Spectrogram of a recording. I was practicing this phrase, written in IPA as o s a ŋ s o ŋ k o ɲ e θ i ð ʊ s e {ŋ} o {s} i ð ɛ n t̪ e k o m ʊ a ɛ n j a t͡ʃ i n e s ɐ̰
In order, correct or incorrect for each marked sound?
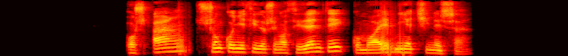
correct, incorrect

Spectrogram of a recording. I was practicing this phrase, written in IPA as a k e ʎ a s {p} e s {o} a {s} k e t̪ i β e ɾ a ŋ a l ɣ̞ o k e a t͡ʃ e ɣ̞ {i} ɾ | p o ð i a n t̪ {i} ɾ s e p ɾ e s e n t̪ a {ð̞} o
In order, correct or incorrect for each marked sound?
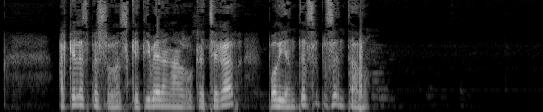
correct, correct, correct, incorrect, incorrect, correct

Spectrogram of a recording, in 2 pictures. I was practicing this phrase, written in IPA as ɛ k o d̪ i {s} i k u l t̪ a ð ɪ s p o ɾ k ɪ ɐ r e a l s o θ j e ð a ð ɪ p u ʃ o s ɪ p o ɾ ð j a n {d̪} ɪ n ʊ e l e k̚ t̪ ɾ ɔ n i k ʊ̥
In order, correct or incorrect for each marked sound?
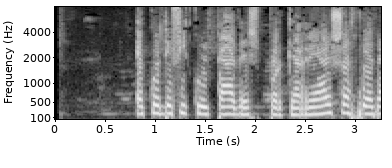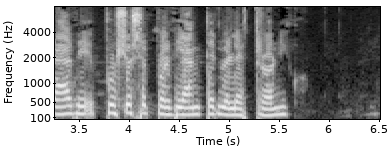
incorrect, incorrect

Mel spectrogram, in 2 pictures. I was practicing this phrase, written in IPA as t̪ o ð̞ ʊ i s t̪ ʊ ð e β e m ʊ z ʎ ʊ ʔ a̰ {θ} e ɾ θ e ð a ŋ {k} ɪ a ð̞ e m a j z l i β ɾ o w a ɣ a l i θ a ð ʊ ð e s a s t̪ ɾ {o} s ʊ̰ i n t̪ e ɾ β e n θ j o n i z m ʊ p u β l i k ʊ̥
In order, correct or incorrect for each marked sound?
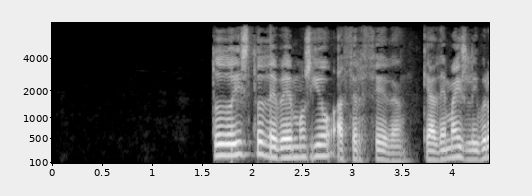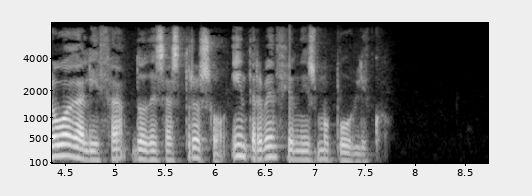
correct, correct, correct

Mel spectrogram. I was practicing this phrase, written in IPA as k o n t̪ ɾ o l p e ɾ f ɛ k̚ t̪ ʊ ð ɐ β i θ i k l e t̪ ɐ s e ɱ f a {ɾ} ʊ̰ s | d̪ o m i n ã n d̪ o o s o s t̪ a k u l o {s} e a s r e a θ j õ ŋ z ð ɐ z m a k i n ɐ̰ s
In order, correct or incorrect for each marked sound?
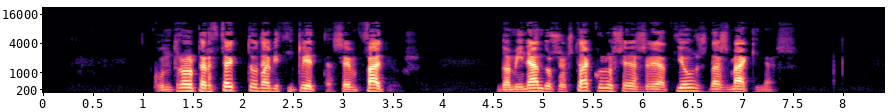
incorrect, correct

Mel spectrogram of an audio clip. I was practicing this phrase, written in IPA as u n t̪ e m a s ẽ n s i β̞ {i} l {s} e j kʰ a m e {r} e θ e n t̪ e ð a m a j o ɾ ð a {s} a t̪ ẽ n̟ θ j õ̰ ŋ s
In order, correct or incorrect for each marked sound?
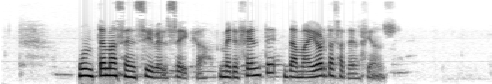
incorrect, correct, incorrect, correct

